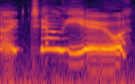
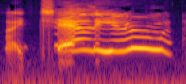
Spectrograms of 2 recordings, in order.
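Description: First: Said in the usual way. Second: High, drawn-out playful yell; mock shout. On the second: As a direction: stretch it into a comic cry. Repeated playful declaration.

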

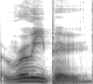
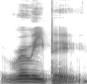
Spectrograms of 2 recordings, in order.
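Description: First: Rooibos said slowly as ROY-boss; own pronunciation. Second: Rooibos said slowly as ROY-boss again; slow, careful Rooibos, ROY-boss; own pronunciation. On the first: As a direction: Rooibos drawn out, each syllable clear. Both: Shown as a demonstration. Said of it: "that's how I say it".

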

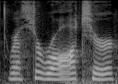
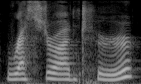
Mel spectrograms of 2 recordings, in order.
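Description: First: "Restaurateur" said with no n, res-tuh-ruh-TUR; "Restaurateur" carefully without the n; corrected pronunciation. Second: "restaurateur" said with an extra n, like restaurant-teur; "restaurateur" slipping an n in before the t; wrong pronunciation. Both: Real, not acted. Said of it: "There is no N".

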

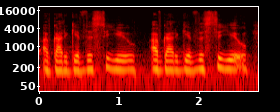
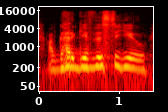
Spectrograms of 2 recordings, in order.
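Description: First: Hushed prayer. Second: Said in the usual way. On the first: Retold or imitated. Praying to God, letting go.

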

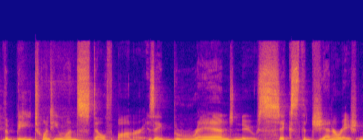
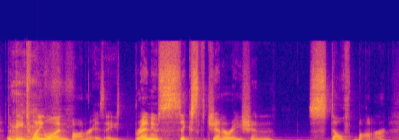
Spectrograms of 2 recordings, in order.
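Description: First: Said in the usual way. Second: Over-the-top American announcer accent. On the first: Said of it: "This is not my American accent". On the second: Shown as a demonstration. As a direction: read it like a proud American. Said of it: "read this in the most American accent that I can".

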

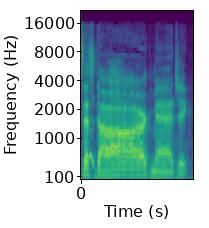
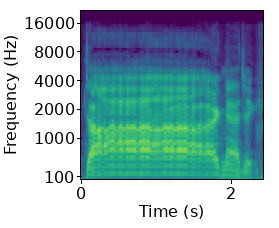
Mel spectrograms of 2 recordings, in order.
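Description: First: Very slow, heavy "That's dark magic."; ominous satyr. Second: "Dark magic." dragged out even slower and higher; ominous satyr. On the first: Satyr warning the elf about the goo, slow and ominous. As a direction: lean into "dark magic" slowly. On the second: Satyr repeating his warning to the party, very slow and spooky. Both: Acted. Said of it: "He says".

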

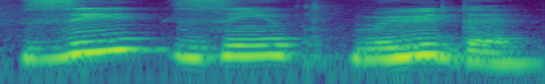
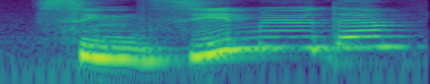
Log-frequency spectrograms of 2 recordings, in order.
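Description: First: "sie sind müde" slow and falling at the end; statement tune. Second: "Sind sie müde" slow, climbing high on "müde"; question tune. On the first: Teacher contrasting statement with question, slow falling "müde". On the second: Teacher showing learners the question, slow high rise on "müde". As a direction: ask "Sind sie müde" with a long upward lift. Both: Shown as a demonstration.

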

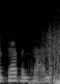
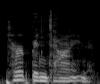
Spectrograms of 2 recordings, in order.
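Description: First: "turpentine" said with an m at the end, like turpentime; "turpentine" said with a sloppy m ending; slip on turpentine. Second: "Turpentine." said carefully, with a clear held n at the end; "Turpentine." said properly, the ending held out; corrected turpentine. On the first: Real, not acted. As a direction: blur the end of "turpentine" into "time". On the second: Shown as a demonstration. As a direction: stress the final "tine" of "Turpentine.". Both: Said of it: "Not time".

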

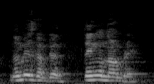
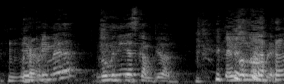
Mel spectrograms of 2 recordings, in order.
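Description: First: Said in the usual way. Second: Fired-up retort. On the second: Retold or imitated. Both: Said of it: "yo sí me emprendí".

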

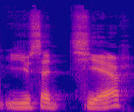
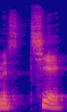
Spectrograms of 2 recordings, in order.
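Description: First: THIERS said "tee-AIR", r sounded; wrong pronunciation. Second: THIERS said "tee-AY", r silent; right pronunciation. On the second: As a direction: end THIERS on "ay", dropping the R. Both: Shown as a demonstration. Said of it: "you said Thiers and it's Thiers".

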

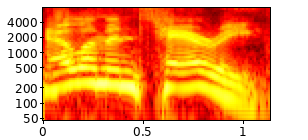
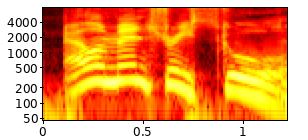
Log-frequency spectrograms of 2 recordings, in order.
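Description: First: Loud, high "Elementary" with a full, stressed TERRY ending; mock his "Elementary", punching el-uh-men-TERRY; stress on TARY. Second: Loud, high "Elementary" with TARY reduced to "tree"; usual pronunciation. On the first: Host mocking his friend's word, "Elementary" loudly said el-uh-men-TERRY. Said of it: "such emphasis on the Terry". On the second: Shown as a demonstration. Host loudly correcting his friend, "Elementary" said el-uh-MEN-tree. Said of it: "That's how you say it".

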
